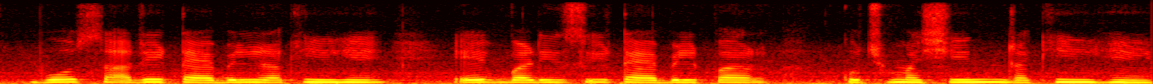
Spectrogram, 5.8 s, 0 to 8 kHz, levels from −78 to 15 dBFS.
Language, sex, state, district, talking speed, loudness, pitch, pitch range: Hindi, female, Bihar, Darbhanga, 135 wpm, -13 LUFS, 215 Hz, 210-220 Hz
